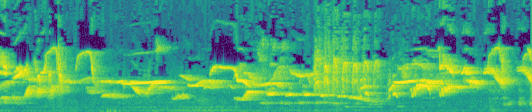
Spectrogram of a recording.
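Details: Oriental magpie-robin (kacer) singing a rich, varied song of clear slurred whistles, rising and falling phrases and brief harsh buzzy bursts, delivered almost continuously with few pauses.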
